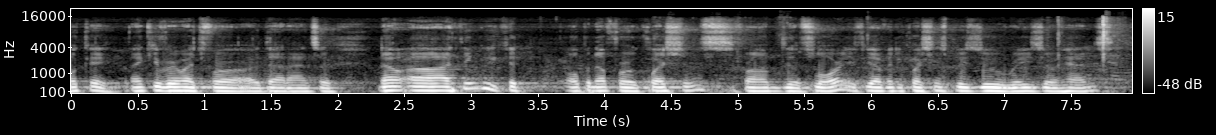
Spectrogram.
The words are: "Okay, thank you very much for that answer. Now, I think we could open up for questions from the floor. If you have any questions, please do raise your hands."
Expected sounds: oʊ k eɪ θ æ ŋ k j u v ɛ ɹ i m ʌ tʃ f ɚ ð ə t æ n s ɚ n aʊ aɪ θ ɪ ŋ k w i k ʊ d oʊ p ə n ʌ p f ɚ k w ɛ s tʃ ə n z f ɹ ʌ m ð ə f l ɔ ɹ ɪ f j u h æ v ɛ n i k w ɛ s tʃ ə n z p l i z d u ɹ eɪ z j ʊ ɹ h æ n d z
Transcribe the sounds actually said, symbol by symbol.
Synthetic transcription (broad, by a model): oʊ k eɪ θ æ ŋ k j u v ɛ ɹ i m ʌ tʃ f ɚ ð ə t æ n s ɚ n aʊ aɪ θ ɪ ŋ k w i k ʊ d oʊ p ə n ʌ p f ɚ k w ɛ s tʃ ə n z f ɹ ʌ m ð ə f l ɔ ɹ ɪ f j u v ɛ n i k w ɛ s tʃ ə n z p l i z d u ɹ eɪ z j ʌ ɹ h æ n d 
